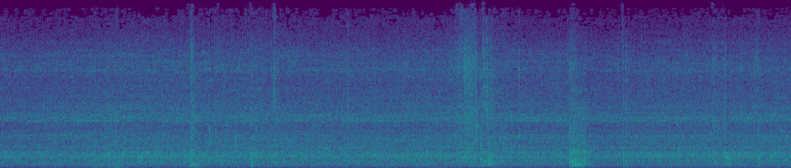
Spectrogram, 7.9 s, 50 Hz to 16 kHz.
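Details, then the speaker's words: 2004 BMW X5 3.0 L with a misfire, after an injector was unplugged during testing: rough idle with uneven stumbles under a steady hiss; still misfiring on cylinder 2 because the ECU has shut that injector down. "I think it's now the computer is actually shutting down this injector. I need to shut the car off because it's still misfiring now on cylinder number 2 because it's shutting down the injector."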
